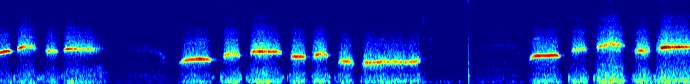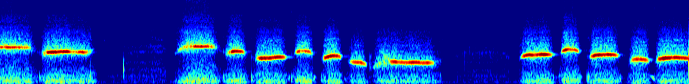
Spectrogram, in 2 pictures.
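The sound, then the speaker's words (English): A person whistles a TV theme tune alone, in four short phrases of quick, bright notes separated by brief pauses, clear throughout. “how would you whistle the Crossroads theme?”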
